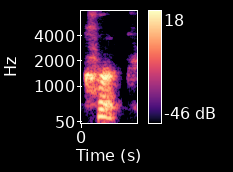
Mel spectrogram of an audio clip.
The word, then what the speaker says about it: Kirk: like a K so the Germanic pronunciation of the spelling of Church would be pronounced Kirk mm-hmm so anyway yeah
